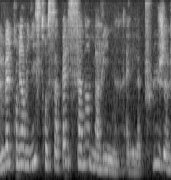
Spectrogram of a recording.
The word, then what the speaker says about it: Marin: comme ça a2a et comme un marin mais ça se prononce marine c'est comme ça et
